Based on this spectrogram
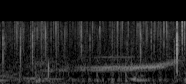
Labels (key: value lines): label: biophony
recorder: SoundTrap 300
